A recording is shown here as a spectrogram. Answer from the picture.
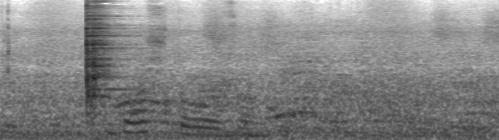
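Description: A single sharp clink of a metal fork against a ceramic dish, about half a second in.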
